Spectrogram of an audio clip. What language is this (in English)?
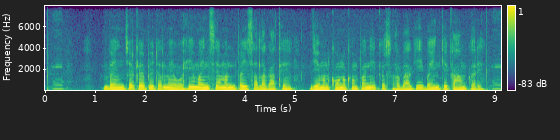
Chhattisgarhi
